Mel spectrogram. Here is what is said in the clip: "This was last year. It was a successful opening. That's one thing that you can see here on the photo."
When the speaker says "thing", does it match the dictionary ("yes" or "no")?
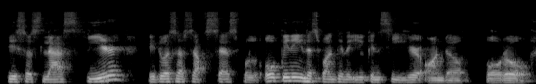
no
